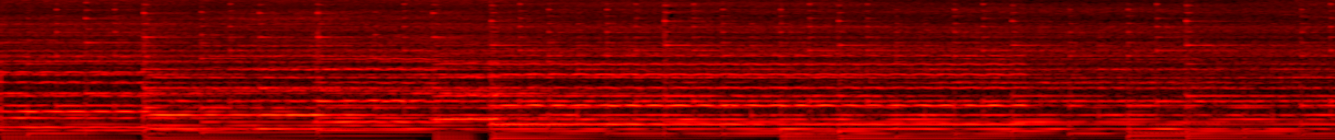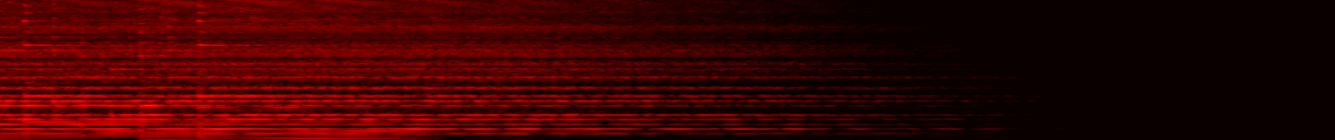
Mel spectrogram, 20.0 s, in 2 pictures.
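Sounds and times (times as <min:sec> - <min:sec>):
instrumental hymn: 0:00.0 - 0:14.5.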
